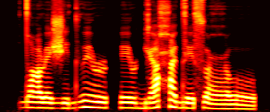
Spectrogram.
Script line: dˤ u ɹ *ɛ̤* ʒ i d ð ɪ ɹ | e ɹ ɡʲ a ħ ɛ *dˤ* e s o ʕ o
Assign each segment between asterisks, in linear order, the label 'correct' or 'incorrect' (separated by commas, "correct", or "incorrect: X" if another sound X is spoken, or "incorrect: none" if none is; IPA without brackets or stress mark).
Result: incorrect: ɛ, incorrect: d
